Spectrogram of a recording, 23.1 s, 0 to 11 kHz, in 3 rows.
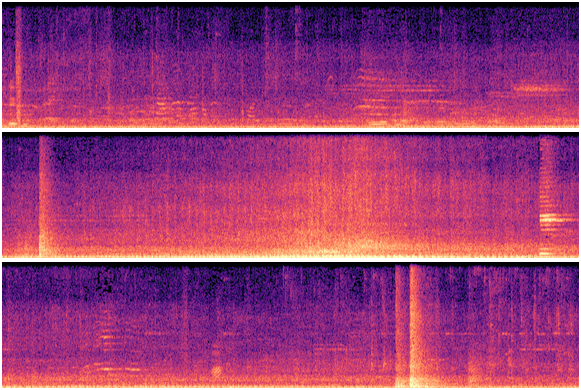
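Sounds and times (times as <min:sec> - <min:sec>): motorcycle passing by: 0:07.3 - 0:21.4.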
